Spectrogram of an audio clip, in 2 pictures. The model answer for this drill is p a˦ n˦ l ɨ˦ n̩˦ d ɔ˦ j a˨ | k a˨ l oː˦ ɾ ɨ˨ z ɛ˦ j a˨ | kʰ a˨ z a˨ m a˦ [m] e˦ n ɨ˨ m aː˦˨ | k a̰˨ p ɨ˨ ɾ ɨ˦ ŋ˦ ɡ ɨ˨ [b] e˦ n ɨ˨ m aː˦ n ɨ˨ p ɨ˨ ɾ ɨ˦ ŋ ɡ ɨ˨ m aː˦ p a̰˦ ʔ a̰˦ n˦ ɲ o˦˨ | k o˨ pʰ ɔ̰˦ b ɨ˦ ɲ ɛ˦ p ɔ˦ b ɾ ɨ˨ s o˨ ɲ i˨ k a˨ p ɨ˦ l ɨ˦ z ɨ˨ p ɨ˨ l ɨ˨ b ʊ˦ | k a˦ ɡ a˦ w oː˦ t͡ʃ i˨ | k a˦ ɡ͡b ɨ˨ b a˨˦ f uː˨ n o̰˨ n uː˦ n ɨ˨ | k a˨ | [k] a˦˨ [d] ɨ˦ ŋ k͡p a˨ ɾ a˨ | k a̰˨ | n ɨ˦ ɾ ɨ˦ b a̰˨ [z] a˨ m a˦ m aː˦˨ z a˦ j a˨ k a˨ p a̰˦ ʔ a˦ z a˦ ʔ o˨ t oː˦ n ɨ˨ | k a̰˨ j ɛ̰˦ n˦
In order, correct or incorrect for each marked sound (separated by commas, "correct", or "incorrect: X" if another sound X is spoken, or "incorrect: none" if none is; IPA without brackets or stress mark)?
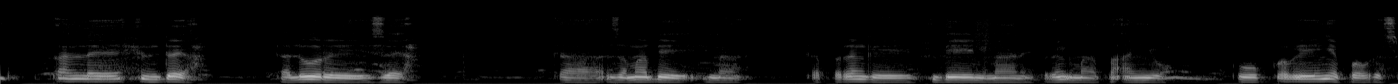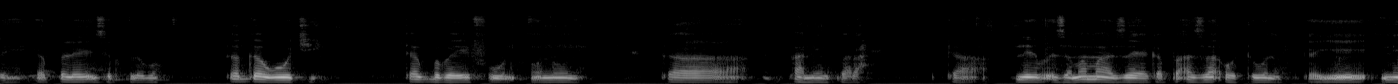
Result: incorrect: b, correct, incorrect: p, incorrect: n, correct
